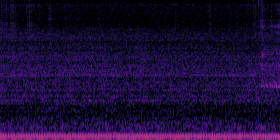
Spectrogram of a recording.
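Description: A steady low hum with no other sound in it.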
